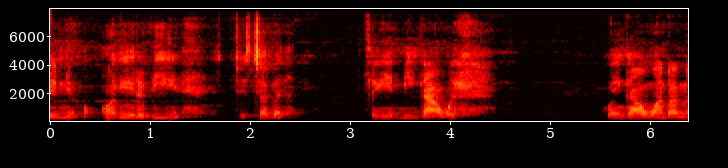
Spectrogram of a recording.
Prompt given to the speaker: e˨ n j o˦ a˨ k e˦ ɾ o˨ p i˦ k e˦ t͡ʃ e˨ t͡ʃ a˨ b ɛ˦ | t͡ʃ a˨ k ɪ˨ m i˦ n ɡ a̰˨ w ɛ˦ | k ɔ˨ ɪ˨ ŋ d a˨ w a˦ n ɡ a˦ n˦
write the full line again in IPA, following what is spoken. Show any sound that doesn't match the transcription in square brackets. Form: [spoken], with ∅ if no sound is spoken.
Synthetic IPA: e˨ n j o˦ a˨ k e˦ ɾ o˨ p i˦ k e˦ t͡ʃ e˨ t͡ʃ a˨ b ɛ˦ | t͡ʃ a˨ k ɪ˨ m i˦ [ŋ] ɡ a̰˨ w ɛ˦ | k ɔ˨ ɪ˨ ŋ [ɡ] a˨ w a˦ n [d] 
